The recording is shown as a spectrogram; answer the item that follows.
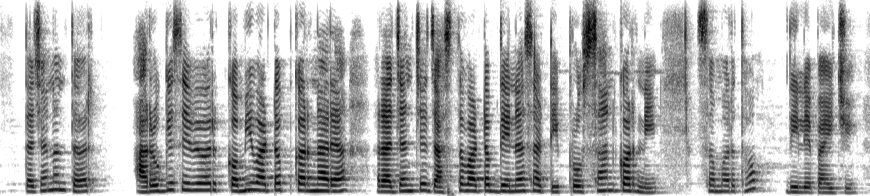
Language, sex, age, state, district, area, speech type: Marathi, female, 18-30, Maharashtra, Wardha, urban, spontaneous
